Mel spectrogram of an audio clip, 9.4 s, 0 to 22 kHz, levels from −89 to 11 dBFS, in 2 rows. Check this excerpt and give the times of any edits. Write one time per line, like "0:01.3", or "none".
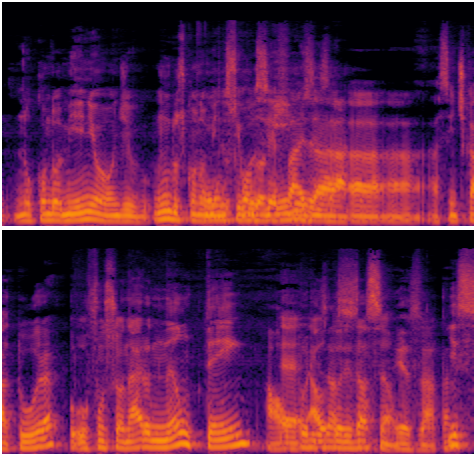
none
